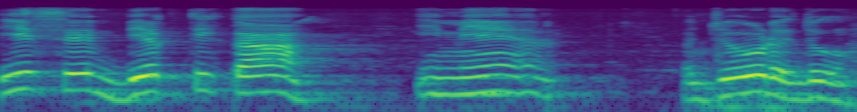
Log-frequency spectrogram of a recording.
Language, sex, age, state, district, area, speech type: Hindi, female, 30-45, Uttar Pradesh, Bhadohi, rural, read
